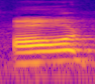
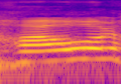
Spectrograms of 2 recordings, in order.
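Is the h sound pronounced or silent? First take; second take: silent; pronounced. First: The word begins directly with the vowel. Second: An h sound is spoken at the start. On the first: The speaker calls it right. "उसको और पढ़ते हैं" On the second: The speaker calls it wrong. "हाओर नहीं पढ़ते"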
